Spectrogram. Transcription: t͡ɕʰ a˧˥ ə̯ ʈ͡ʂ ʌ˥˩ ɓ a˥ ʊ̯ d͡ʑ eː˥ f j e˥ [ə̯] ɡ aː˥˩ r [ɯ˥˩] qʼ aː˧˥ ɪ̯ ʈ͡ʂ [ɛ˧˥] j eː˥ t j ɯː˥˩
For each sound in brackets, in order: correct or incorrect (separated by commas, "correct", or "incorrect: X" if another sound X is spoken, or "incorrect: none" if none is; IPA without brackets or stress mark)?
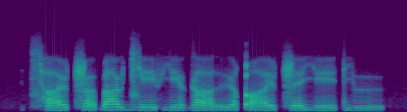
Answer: correct, correct, correct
